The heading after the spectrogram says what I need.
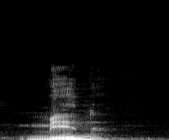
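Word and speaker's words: מִן: And a mem with a chirik, followed by a final nun. Min. Okay?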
